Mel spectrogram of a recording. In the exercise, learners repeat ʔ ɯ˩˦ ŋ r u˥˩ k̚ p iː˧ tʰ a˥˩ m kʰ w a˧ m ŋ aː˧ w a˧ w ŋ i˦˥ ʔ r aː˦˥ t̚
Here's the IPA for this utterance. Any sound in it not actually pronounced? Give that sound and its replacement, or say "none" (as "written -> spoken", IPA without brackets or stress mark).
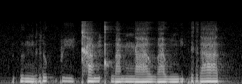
tʰ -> kʰ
